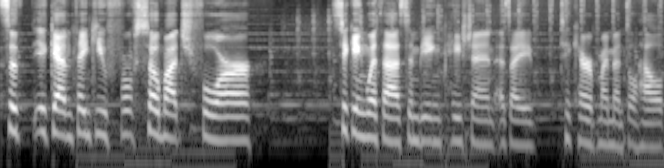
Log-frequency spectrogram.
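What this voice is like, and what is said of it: Thick Midwestern American accent. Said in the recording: “I have a very thick Midwestern accent this week”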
